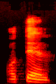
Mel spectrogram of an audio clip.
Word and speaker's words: hotel: You see the H is silent. When you have like this you just pronounce it a and it appears usually in foreign words as you saw. Hotel. Hotel. You forget about the H. Hotel. Hamburger. Hamburger. You forgot about the H in Italian.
